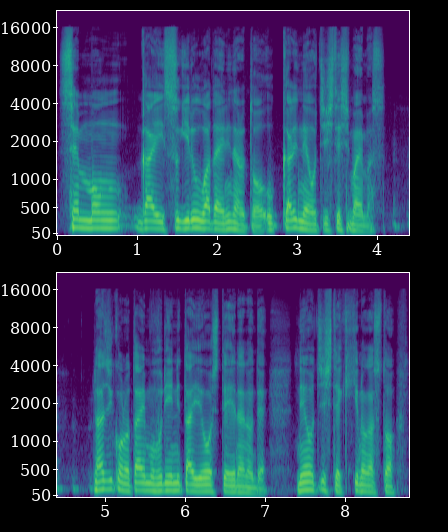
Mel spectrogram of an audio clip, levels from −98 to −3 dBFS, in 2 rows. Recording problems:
none

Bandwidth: 16 kHz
